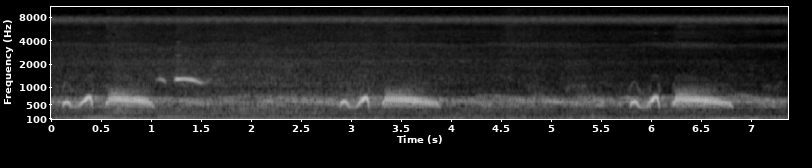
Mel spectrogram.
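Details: Cu khách spotted dove giving its gù tít coo three times, about every three seconds: two short bouncing notes, then a longer falling coo, loud and clear over a constant low hum.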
